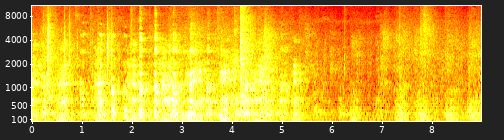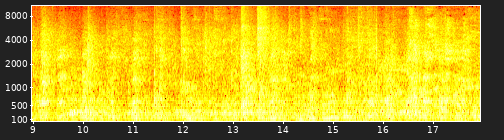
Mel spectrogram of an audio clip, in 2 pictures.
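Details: Breeding-stock wild boar kept at Cô Út farm give a busy run of rough, rapid grunts and short squeals. They come in loud bursts, quieten midway, then build again into steady snuffling and grunting over faint background noise.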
